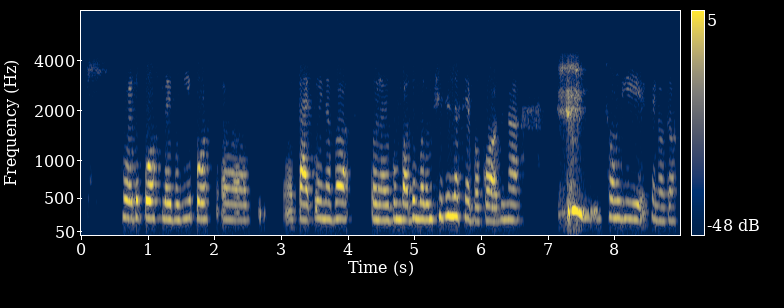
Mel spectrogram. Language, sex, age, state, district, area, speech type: Manipuri, female, 30-45, Manipur, Imphal East, rural, conversation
